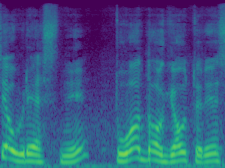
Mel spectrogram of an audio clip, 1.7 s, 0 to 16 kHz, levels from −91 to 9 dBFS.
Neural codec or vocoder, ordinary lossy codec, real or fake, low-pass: autoencoder, 48 kHz, 128 numbers a frame, DAC-VAE, trained on Japanese speech; AAC, 64 kbps; fake; 14.4 kHz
